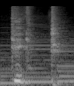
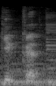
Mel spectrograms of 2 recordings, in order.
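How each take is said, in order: First: The ending is a short sound, no extra syllable. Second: The ending is said as an extra syllable. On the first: The speaker calls it right. "tapi cukup kicked" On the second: The speaker calls it wrong. "bukan dibaca kicket"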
